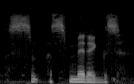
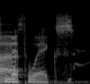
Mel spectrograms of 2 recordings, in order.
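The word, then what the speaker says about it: Smithwick's: Smittigs. Yeah. Instead of Smithwicks.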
